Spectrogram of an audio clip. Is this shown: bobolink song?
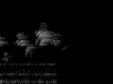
yes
